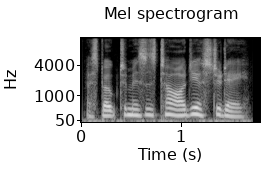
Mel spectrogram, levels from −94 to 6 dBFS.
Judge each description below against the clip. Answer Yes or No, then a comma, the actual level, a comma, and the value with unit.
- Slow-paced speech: No, average, 200 wpm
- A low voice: No, medium, 180 Hz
